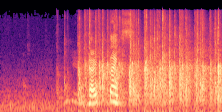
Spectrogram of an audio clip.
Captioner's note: applause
